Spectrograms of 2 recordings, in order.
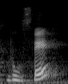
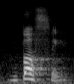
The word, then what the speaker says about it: buffet: It's a French word, so it's not pronounced as buffet. The pronunciation will be like buffet.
